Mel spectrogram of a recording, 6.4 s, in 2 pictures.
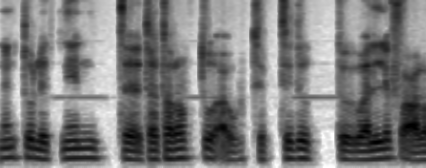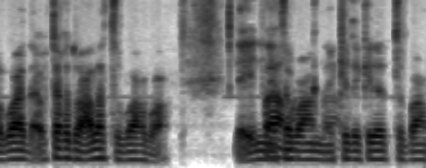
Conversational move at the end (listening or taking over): listening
